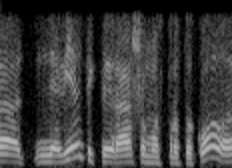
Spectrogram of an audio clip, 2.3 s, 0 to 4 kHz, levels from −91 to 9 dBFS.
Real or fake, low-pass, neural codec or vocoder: real; 3.6 kHz; none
